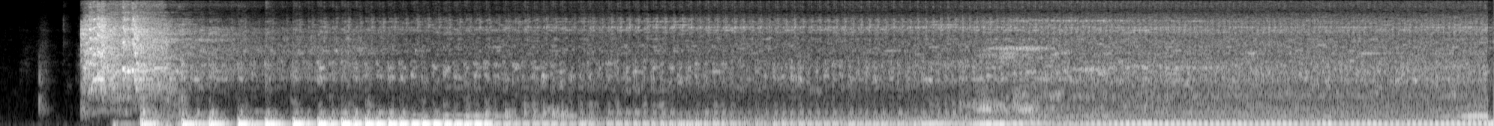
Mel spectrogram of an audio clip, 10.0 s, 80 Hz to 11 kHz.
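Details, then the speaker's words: Chinese Coleman AT125 ATV with new intake, airbox and carburetor, just started and carb adjusted: single-cylinder idle with a light quick lifter tick, exhaust or intake valve suspected; valves to be adjusted. "all right guys think I've got the carburetor dialed in we got a little bit of a lifter tick you guys can hear that so we're going to go ahead and adjust the valves"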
